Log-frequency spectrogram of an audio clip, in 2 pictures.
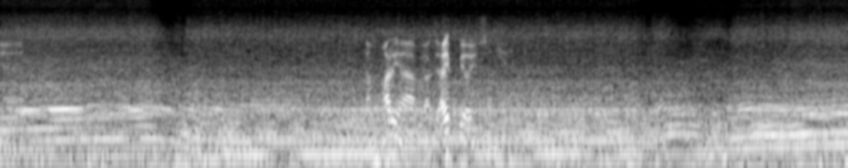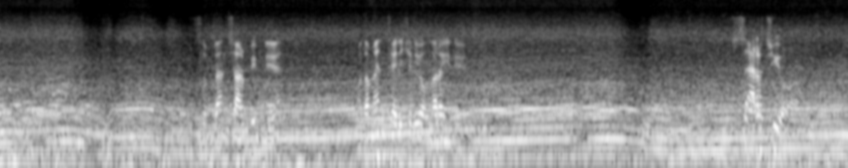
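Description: A motorcycle engine hums steadily and changes pitch as it speeds up and slows down.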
